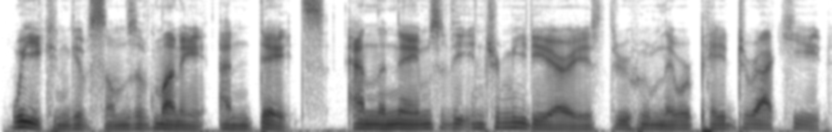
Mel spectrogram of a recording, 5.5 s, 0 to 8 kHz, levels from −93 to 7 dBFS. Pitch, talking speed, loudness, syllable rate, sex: 85 Hz, 225 wpm, -19 LUFS, 5.8 syllables/s, male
